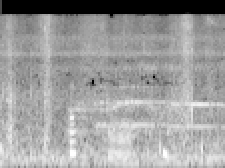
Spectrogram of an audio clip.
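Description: A rooster crowing: one long, steady call held for about a second and a half, starting under a second in.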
